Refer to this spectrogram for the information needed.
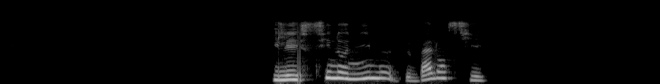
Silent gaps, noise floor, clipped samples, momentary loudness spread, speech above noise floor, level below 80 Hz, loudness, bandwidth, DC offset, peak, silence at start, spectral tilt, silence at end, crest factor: none; under -90 dBFS; under 0.1%; 13 LU; over 66 dB; -68 dBFS; -25 LUFS; 8 kHz; under 0.1%; -12 dBFS; 2.75 s; -6 dB/octave; 1.75 s; 18 dB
